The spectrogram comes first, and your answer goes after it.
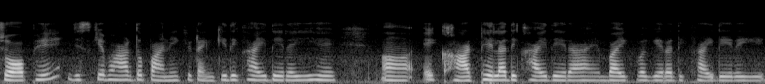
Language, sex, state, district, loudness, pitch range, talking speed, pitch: Hindi, female, Madhya Pradesh, Dhar, -20 LUFS, 185-205 Hz, 205 wpm, 195 Hz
